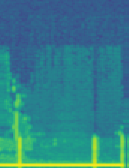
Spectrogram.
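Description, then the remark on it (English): A steady, unbroken telephone tone hums for nearly two seconds, like a ringback on an unanswered call to an old friend, with a few faint clicks on the line before it cuts off abruptly. No one speaks. “She ain't picking up the phone.”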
